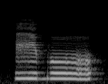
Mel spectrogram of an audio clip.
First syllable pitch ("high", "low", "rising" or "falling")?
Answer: low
